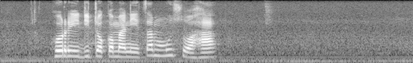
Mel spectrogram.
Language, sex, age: Southern Sotho, female, 22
